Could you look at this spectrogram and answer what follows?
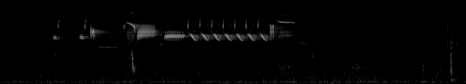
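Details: Song Sparrow song in a backyard setting, a species of backyards, marshes and thickets: a few sharp introductory notes, a buzzy burst, then a quick run of about ten bright, even trilled notes.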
